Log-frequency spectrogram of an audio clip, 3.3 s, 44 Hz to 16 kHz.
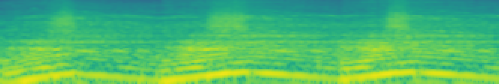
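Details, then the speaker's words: Car that stalls when shifted into drive or reverse, only code P1000: engine revved in steady pulls with a tinny ringing rattle rising over each rev; unsure, suspects air, clogged catalytic converter or exhaust, or mass airflow issue. "Hay como un ring, ring. No sé qué es eso, no sé si es aire, si es que es aire."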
